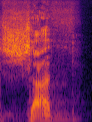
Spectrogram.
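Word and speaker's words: שָׁוְא: O substantivo shau, pronuncia-se chave, significa vaidade, vacuidade.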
